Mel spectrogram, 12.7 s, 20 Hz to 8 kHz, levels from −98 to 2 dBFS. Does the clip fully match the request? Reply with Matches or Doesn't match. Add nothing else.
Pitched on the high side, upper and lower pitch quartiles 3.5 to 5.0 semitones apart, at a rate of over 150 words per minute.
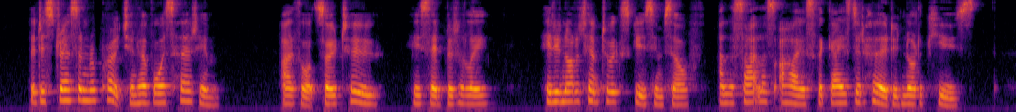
Matches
